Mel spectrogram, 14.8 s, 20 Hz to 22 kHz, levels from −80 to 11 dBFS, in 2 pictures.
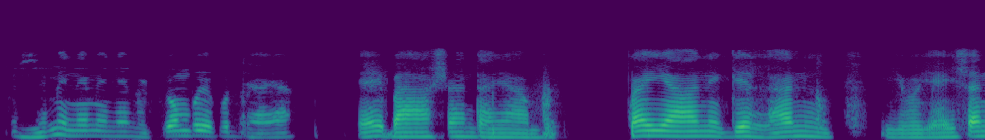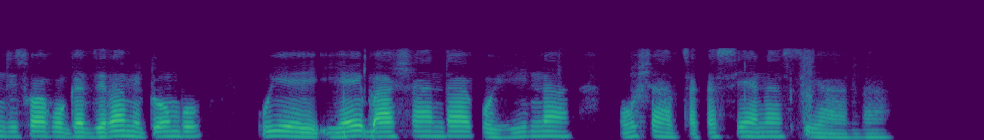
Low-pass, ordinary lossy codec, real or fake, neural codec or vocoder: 5.4 kHz; AAC, 32 kbps; real; none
